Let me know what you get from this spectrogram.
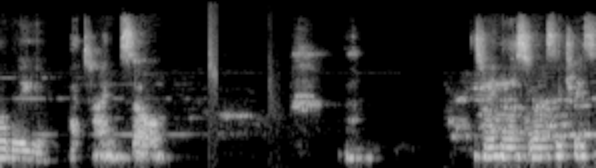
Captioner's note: sighs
